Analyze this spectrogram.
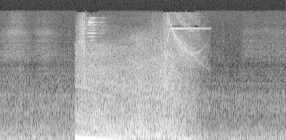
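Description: A magical whoosh swells and fades away.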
